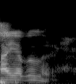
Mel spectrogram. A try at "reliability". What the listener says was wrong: Word stress. I mean, syllable stress.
